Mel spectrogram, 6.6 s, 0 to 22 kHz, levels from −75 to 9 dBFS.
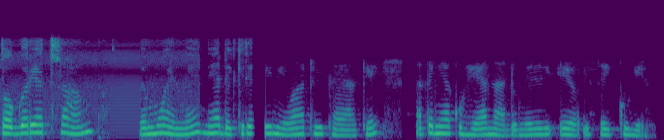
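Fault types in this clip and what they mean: DECT cordless phone buzz: A nearby DECT unit's radio bursts every 10 ms were rectified in the audio path, adding a thin 100 Hz buzz around 20 dB below the speech for the first 2 seconds.
Handover gap: The call switched networks and no speech frames arrived for 140 ms, so the speech cuts to silence from 2.51 to 2.65 s.
Fallback to narrowband: The call dropped from wideband HD Voice to a narrowband codec at 2.65 s, removing everything above 4 kHz and leaving the remaining speech duller and rougher.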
